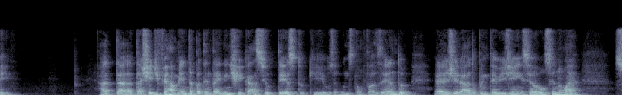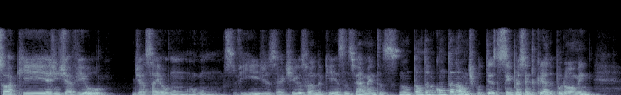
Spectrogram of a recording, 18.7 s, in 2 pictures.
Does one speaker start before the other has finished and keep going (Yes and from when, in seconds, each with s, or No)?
No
